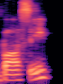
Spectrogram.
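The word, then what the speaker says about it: BAWSI: and marlene bjorn's room which we named the berry one sports initiative which is pronounced bossy um that was like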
